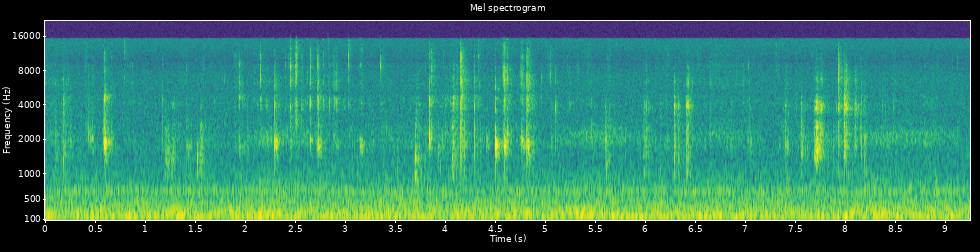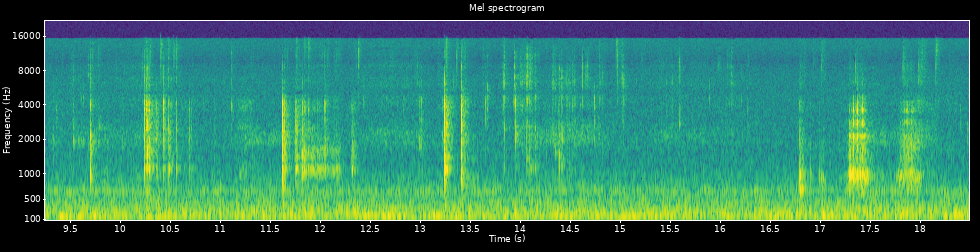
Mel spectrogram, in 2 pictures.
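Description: Papillon dog working a Nina Ottosson Dog Tornado plastic puzzle feeder, nudging the stacked layers and crunching kibble: scattered small clicks and crunches at irregular intervals, with a short quick cluster near the end.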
